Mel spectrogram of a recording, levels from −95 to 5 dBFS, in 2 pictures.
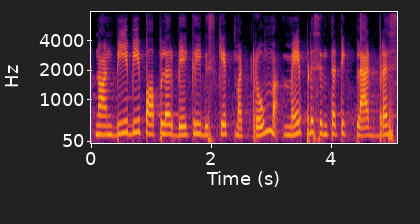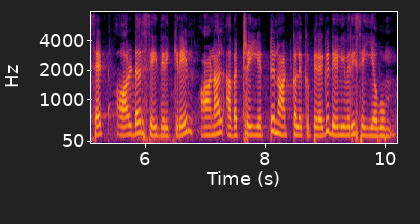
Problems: none marked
